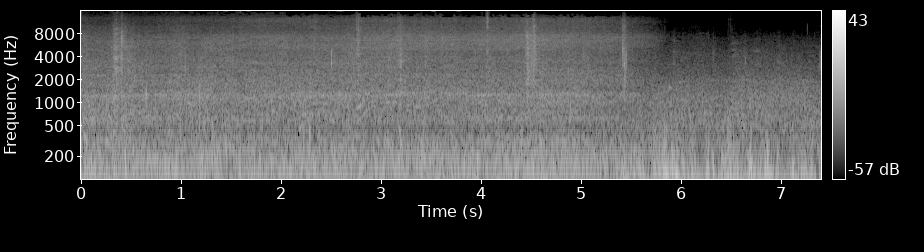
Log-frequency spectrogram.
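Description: Steady low rumble of a vehicle with wind noise on the microphone, a few faint clicks over it; the high hiss drops away about six seconds in.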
